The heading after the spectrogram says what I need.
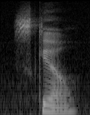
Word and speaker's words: skill: 한국식으로는이 K를 키 소리로 발음을 하는데 어 미국식 원어 발음으로는 SD에 이렇게 K가 온 경우 거의 된 소리처럼 좀 세게 발음하는 경향이 있어요. 그래서 쌍 기억에 가깝게 소리가 납니다. skill skill 이렇게요.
